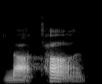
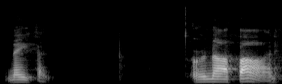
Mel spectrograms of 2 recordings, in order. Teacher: There was never supposed to be a TH sound, because in Hebrew, there never has been, nor is there now, a TH sound.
